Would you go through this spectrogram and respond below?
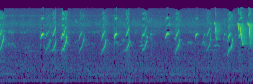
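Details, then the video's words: Saffron finch song played to stimulate pet birds: high, thin downward-swept chirps spaced irregularly, with a few louder buzzy notes near the end; a faint low hum underneath. "canto de canário da terra pra foguea seu passarinho"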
